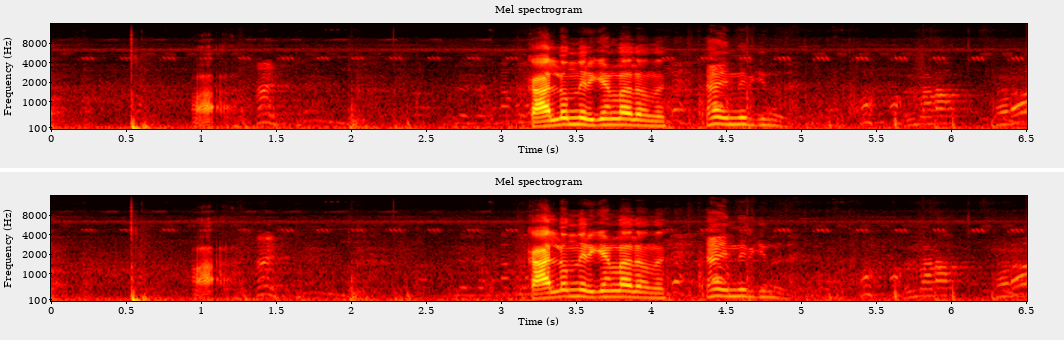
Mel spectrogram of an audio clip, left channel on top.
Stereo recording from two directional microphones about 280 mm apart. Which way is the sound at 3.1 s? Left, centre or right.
Centre.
